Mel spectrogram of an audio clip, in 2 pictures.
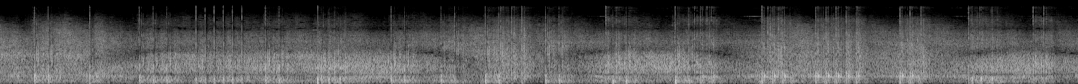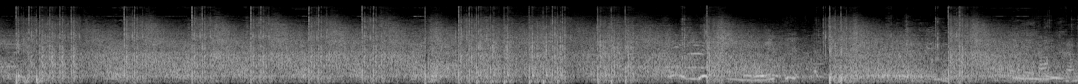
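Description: Rifles fire sharp shots in rapid bursts.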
